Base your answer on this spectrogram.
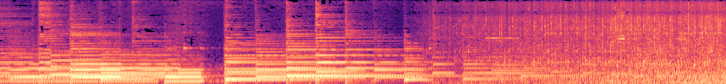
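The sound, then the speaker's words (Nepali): Water running from a tap, where a girl is being told not to play. Several seconds of music come first, then a steady, loud rush of running water fills the rest. “छोरी यहाँ धारामा पानी नखेल त नानी बिरामी पर्लाउ”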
